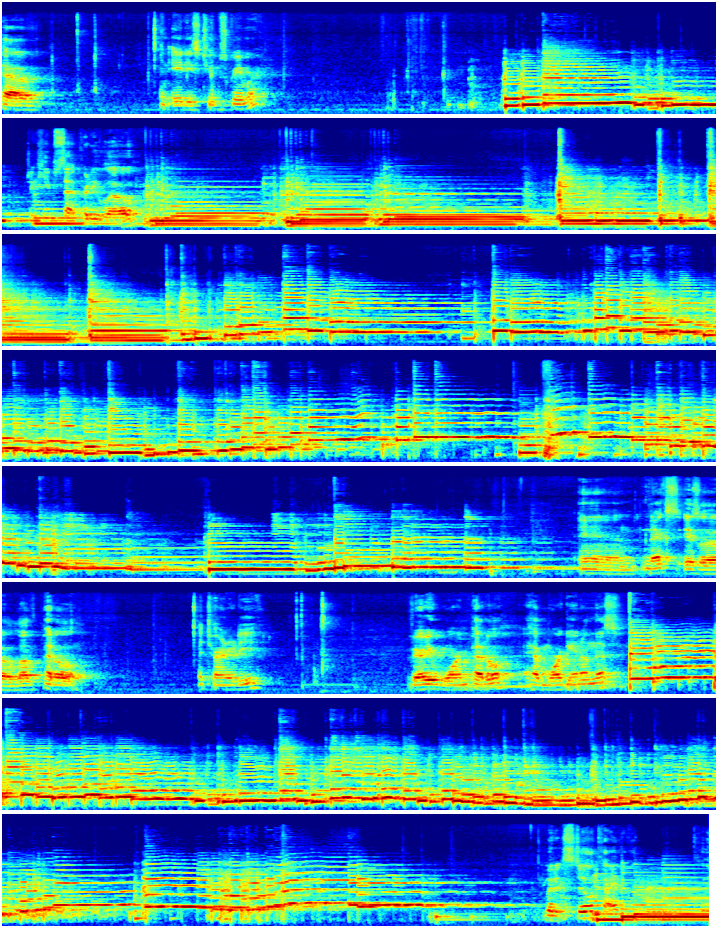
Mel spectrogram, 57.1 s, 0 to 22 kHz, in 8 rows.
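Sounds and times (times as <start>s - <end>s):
overdriven electric guitar: 4.6s - 34.3s, 42.0s - 57.0s.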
